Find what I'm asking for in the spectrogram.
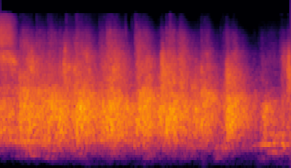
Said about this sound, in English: So we're going full on applause from here on out.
